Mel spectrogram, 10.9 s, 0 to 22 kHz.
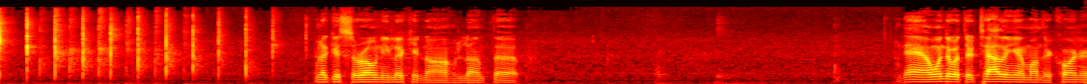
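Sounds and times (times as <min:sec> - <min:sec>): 
person clapping hands: 0:00.0 - 0:02.9
speech: 0:03.2 - 0:05.3, 0:09.0 - 0:10.8.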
